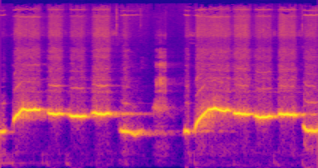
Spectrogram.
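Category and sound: sound effect, whistled melody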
